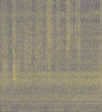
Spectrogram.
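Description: Mixed seafood, shrimp and clams among it, sizzling steadily in oil and its own juices in a wok, an even hiss.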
